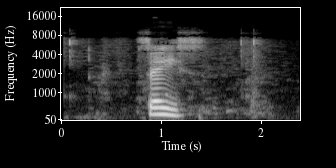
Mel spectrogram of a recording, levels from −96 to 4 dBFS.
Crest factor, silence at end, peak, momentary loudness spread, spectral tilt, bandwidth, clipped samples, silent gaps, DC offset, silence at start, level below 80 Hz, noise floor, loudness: 18 dB; 0.45 s; -2 dBFS; 20 LU; -3 dB/octave; 9.6 kHz; under 0.1%; none; under 0.1%; 0.8 s; -66 dBFS; -49 dBFS; -16 LUFS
